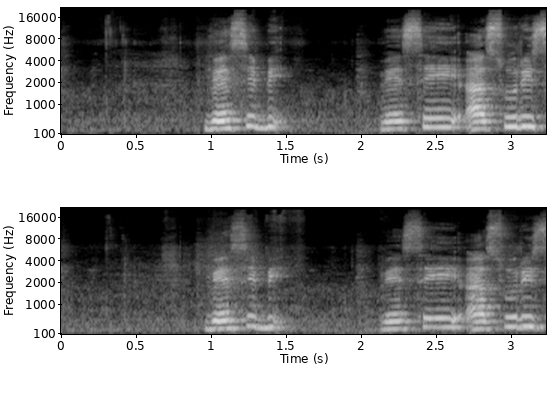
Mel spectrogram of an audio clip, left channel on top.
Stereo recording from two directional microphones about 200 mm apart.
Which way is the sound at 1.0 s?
55° left (ahead or behind).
